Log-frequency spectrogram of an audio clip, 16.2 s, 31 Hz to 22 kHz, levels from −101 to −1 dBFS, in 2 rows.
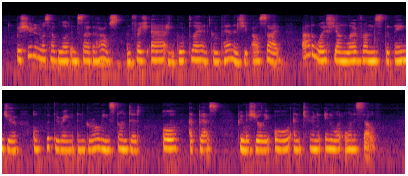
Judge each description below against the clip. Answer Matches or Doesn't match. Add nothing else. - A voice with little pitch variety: Matches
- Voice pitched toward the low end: Doesn't match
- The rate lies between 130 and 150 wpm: Matches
